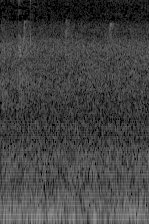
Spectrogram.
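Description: Faint steady outdoor background noise with a low rumble and a few soft, faint ticks.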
